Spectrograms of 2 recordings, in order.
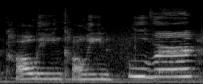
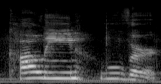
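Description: First: Excited name. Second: "Colleen Hoover" said slowly, stretched out; drawn-out name. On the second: BookTuber announcing the next author, slowly. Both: Shown as a demonstration.

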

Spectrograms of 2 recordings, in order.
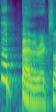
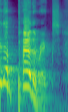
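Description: First: Said in the usual way. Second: The Pethericks said higher with a British lilt; a self-mocking go at a British accent; feeble British accent. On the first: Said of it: "I don't wanna say it in English". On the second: Shown as a demonstration. Pastor showing off his British accent on The Pethericks. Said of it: "very feeble attempt at a British accent".

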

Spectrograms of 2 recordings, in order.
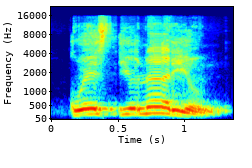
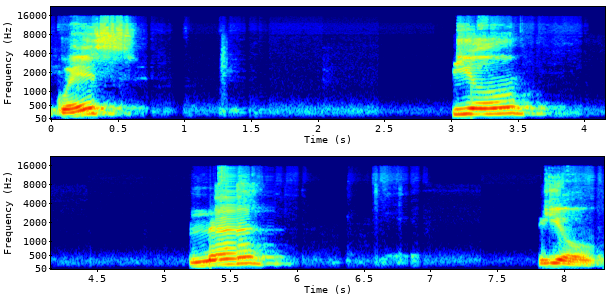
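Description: First: Said in the usual way. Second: "cues-, tio-, na-, rio" with long pauses between syllables; split into syllables. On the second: Shown as a demonstration. Teacher separating the word for the class, "cues-, tio-, na-, rio" syllable by syllable. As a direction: say "cues-, tio-, na-, rio" one piece at a time. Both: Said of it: "Vamos a separar".

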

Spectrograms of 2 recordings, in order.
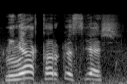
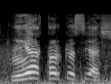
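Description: Both takes have the same delivery.

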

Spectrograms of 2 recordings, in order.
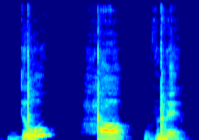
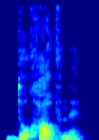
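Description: First: "Duchowny" in three slow, loud, separate beats; split into syllables. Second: Said in the usual way. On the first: Shown as a demonstration. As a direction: clap out "Duchowny" slowly, syllable by syllable. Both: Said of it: "Zapraszam do wyklaskiwania sylab".

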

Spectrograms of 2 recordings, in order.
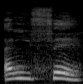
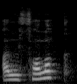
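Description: First: الفا with a long open a, wrong; wrong vowel demo. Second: الفلق with a short fa and a clear qaf; right vowel demo; correct falaq. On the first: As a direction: mispronounce الفا drawn out. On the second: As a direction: say الفلق crisply, rising. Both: Shown as a demonstration. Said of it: "ما أقولش الفا".

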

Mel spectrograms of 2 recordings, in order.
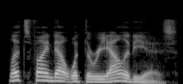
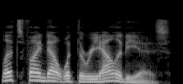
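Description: No difference in how they are said.

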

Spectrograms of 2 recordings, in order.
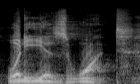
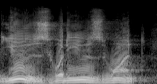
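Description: First: Gruff New York "yez" dragged out slowly; mild New York tough-guy imitation; New York accent. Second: New York "yous" said twice, echoing the voice at the door; light New York imitation; New York accent. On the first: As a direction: growl it like a doorman behind a chained door. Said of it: "I hear this voice go". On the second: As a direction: mimic the Brooklyn "yous". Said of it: "I had heard".

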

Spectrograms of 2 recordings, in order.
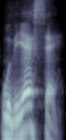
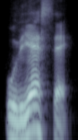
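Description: First: Slow, clear teacher model of "Pudiese"; "Pudiese" modeled for the class; model pronunciation. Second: "Pudiese" said again, clearly and firmly; second clear model of "Pudiese"; model pronunciation repeated. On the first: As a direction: say "Pudiese" crisply for students to copy. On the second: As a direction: repeat "Pudiese" for the class to copy. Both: Shown as a demonstration. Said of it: "See if you can figure out".

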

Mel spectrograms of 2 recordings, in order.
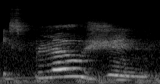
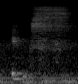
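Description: First: Said in the usual way. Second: Syllable by syllable. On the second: Shown as a demonstration. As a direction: stretch explosion out in separate syllables. Teacher breaks word into syllables.

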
